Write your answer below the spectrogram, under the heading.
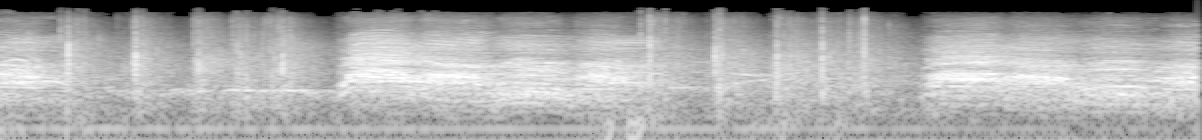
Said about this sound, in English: Yesterday afternoon, the Petaluma National All-Stars won their first game of the Little League World Series to the rousing delight of friends and supporters.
